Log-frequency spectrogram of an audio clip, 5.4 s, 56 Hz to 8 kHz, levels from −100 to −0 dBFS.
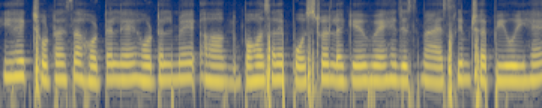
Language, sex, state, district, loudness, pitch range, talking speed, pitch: Hindi, female, Uttar Pradesh, Ghazipur, -18 LUFS, 195-215 Hz, 220 wpm, 205 Hz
